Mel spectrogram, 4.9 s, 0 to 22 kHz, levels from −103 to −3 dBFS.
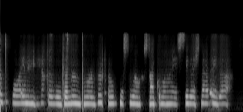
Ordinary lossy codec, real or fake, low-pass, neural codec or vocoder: none; fake; 7.2 kHz; codec, 16 kHz, 0.5 kbps, X-Codec, HuBERT features, trained on general audio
